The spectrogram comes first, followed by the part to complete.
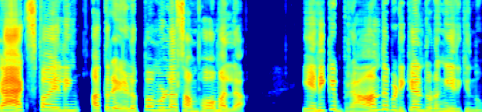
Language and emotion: Malayalam, angry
